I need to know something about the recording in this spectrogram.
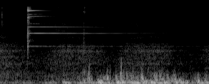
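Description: A single bright bell ding about a quarter second in, a clear ringing chime that holds steady for well over a second: the notification sound effect that goes with a subscribe-button animation. Under it, from about half a second in, irregular low rumbling noise.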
